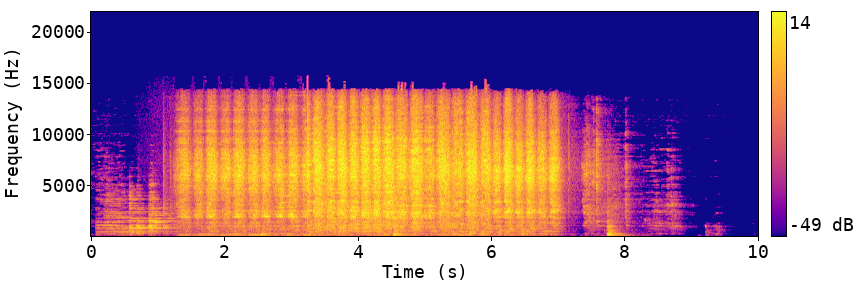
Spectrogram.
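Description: A brush scrubbing the rusty blade of an old hand-forged cleaver after its soak in oxalic acid: quick, even back-and-forth strokes, about five a second, for about six seconds. A single sharp knock follows near the end.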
